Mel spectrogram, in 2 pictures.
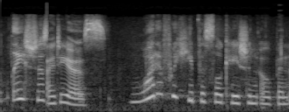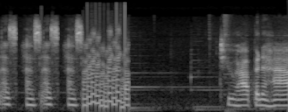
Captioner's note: crashes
